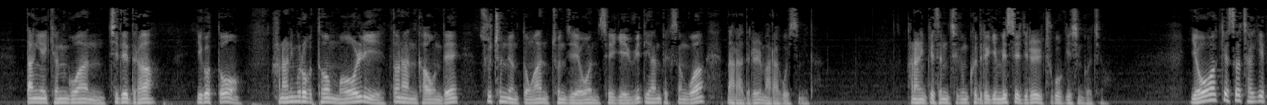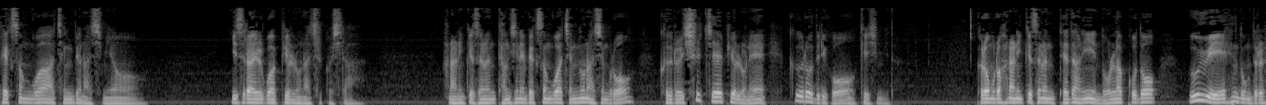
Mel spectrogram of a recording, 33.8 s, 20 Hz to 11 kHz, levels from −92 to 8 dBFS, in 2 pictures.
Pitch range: 90-120 Hz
